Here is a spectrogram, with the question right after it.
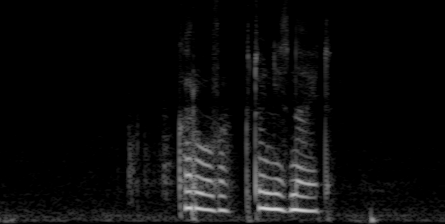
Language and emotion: Russian, neutral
